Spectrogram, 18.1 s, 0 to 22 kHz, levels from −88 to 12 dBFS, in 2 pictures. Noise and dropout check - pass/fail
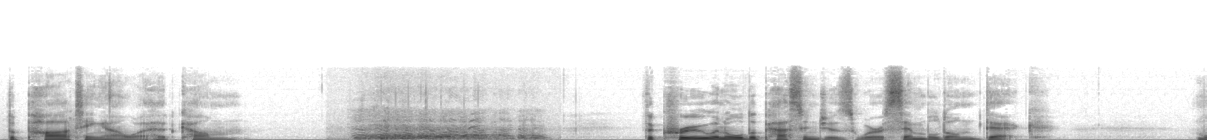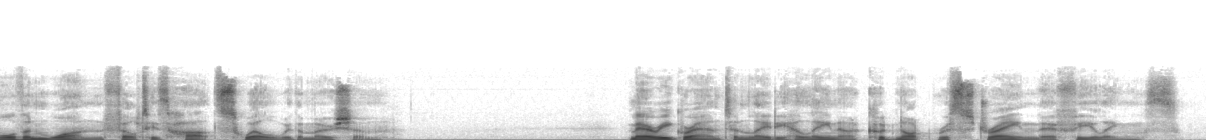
fail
